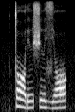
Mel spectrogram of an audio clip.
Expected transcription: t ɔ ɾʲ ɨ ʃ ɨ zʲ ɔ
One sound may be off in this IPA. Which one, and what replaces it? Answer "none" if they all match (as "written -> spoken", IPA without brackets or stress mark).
none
